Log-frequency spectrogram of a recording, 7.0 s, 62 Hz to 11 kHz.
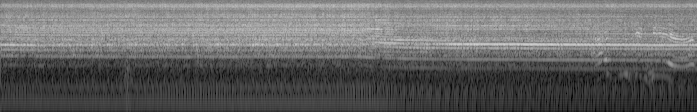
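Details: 2003–2011 Ford Crown Victoria/Grand Marquis at idle: constant whirring grind from the belt drive riding over the engine; worn idler pulley bearing, fixed by replacing tensioner, idler pulley and serpentine belt.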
